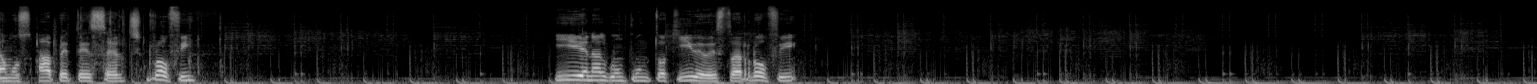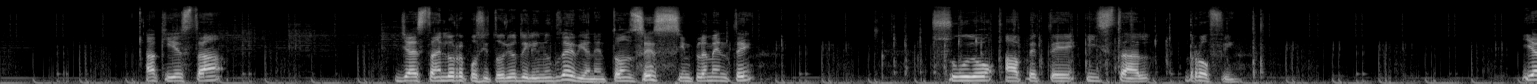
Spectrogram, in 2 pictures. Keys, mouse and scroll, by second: 0.0-30.7 typing, 17.5-19.3 drag.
